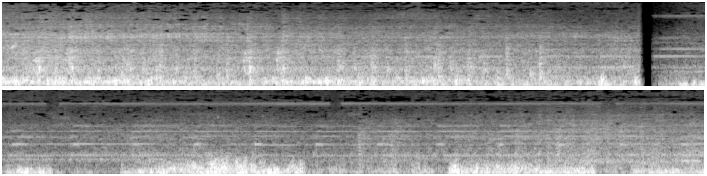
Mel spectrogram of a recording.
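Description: Train running on rails: a steady rumble with repeated clicks, cut off abruptly about halfway through, then a quieter, uneven rumble with a faint high whine.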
